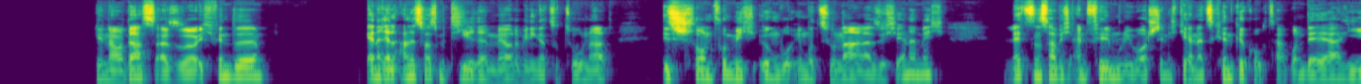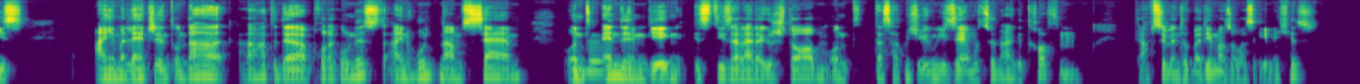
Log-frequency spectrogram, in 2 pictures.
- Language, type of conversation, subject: German, podcast, Was macht einen Film wirklich emotional?
- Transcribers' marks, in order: in English: "rewatched"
